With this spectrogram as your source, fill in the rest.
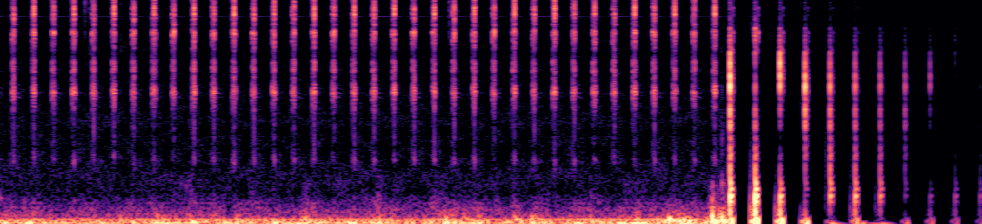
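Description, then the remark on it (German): A wind-up mechanical clock that runs without a battery and is started by turning a small silver wheel ticks in a fast, steady rhythm of crisp, bright clicks over a low rumble, which cuts out near the end, leaving a few fading ticks that slow and stop. “Man dreht nur an einem kleinen silbernen Rädchen und schon tickt sie los.”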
